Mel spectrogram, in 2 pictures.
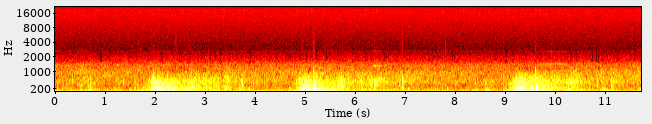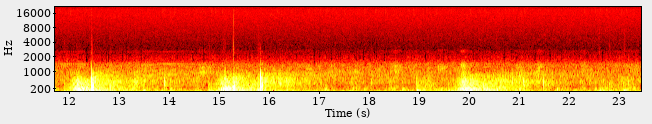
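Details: Ventilator-delivered breaths over the chest of a real patient, recorded with an electronic stethoscope, about 15 breaths a minute, with brief popping crackles during each inflation.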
